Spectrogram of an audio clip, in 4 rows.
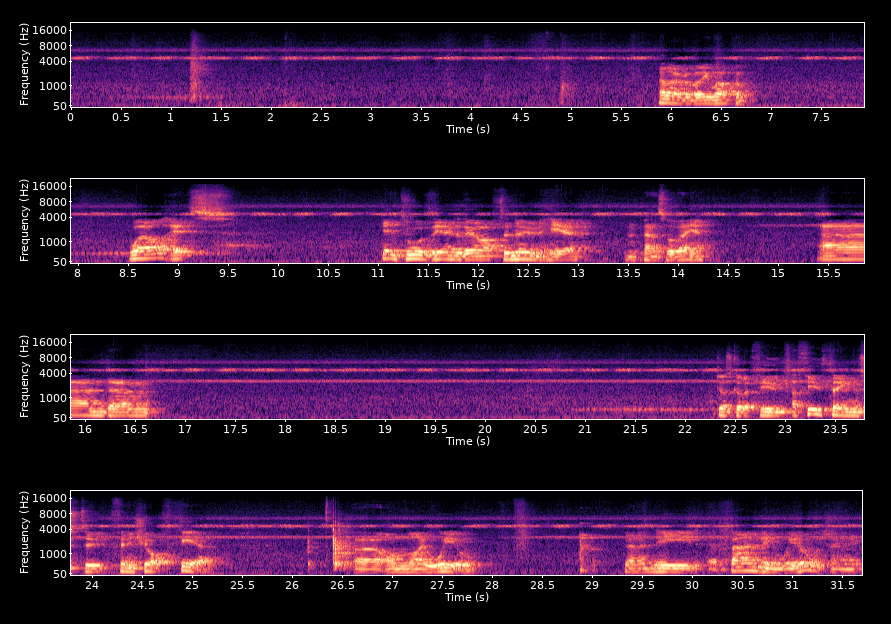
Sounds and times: Speech: 5.9s - 6.9s, 8.5s - 9.7s, 11.0s - 14.4s, 15.4s - 16.8s, 22.3s - 25.3s, 26.4s - 28.0s, 29.3s - 31.7s.

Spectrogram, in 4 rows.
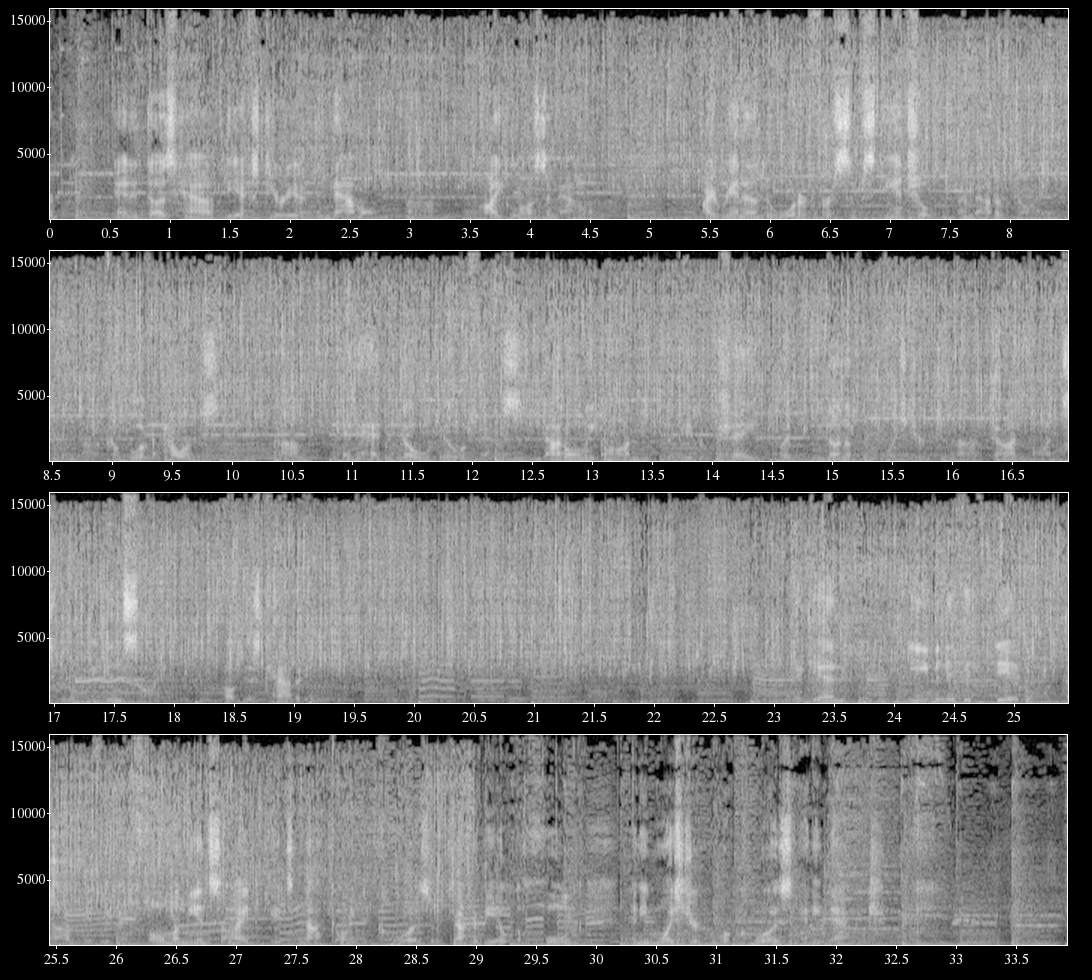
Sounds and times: Speech: 0.0s - 4.6s, 5.4s - 19.2s, 23.1s - 32.5s
Music: 0.0s - 33.9s.

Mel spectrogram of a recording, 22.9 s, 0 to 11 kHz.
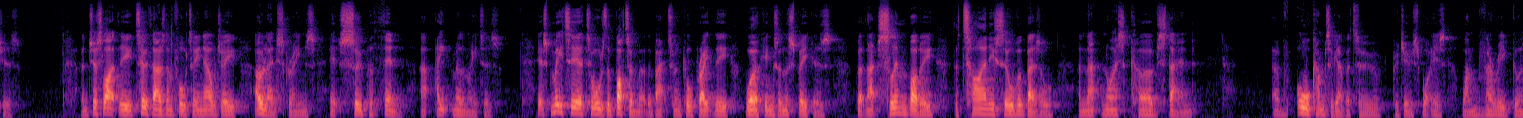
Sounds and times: Speech: 0.0s - 0.4s, 1.2s - 18.0s, 19.1s - 22.8s.

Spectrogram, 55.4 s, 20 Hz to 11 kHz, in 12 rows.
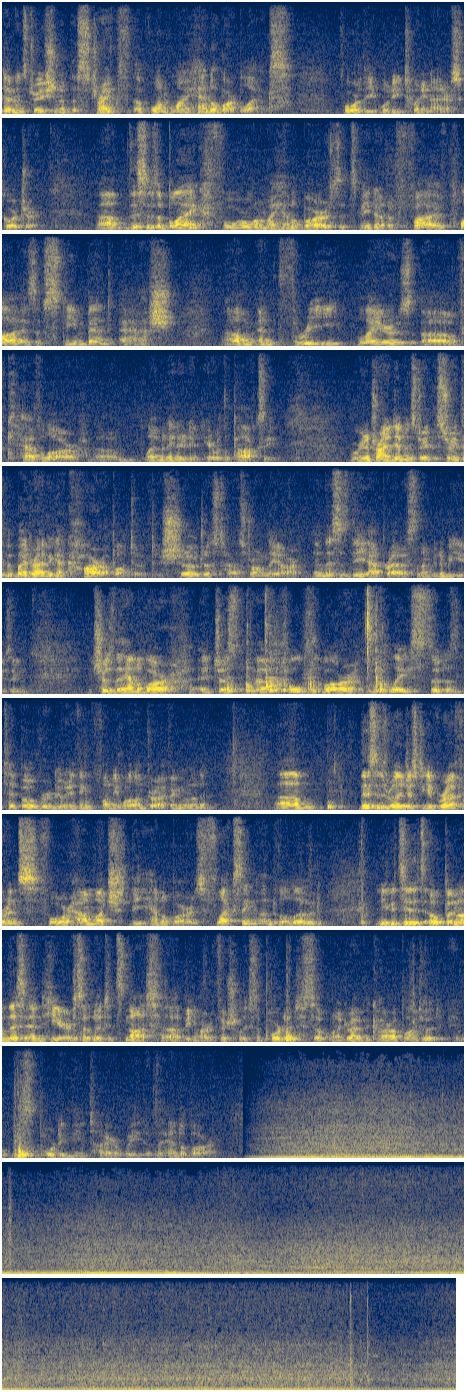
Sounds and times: Speech: 0.0s - 16.7s, 17.3s - 43.8s.

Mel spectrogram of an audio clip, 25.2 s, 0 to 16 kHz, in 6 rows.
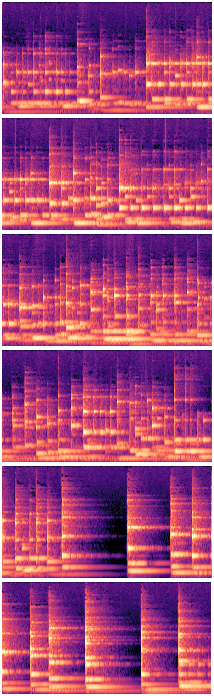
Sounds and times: Marimba, xylophone: 0.0s - 18.7s, 19.3s - 25.1s.

